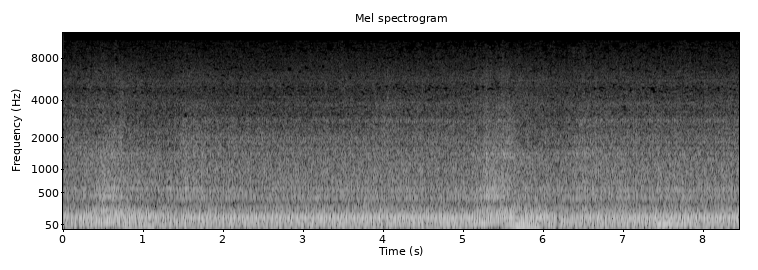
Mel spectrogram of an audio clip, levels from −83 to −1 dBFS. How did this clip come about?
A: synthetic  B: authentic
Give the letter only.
B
